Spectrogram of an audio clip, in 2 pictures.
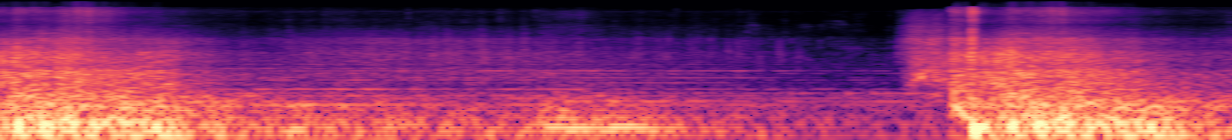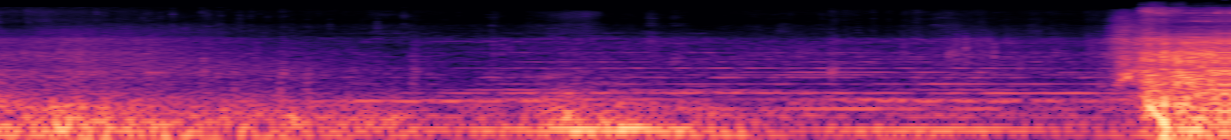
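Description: Incendio fire spells cast in Hogwarts Legacy, with two sudden whooshing bursts about seven seconds apart, each trailing off into rumbling flames over low background game ambience.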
